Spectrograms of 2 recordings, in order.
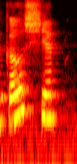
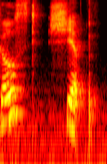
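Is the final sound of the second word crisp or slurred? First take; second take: slurred; crisp. First: The final p is slurred and unclear. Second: The final p is crisp and clearly released. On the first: The speaker calls it wrong. "It sounds like I'm saying ghost shit" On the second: The speaker calls it right.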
